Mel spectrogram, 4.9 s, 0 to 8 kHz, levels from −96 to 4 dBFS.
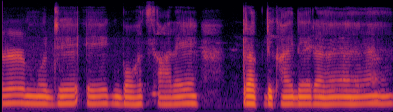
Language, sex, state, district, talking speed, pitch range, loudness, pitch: Hindi, female, Jharkhand, Sahebganj, 110 wpm, 145-155 Hz, -34 LUFS, 150 Hz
